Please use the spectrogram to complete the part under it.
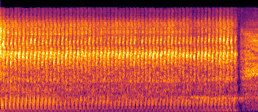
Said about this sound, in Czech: A jdeme na prdění. Takže rozvibrujte rty. Kdyby vám to nešlo, tak si promasírujte líce a trochu si je zvedněte. Ulehčete si tu váhu a potom jde vibrace lépe.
